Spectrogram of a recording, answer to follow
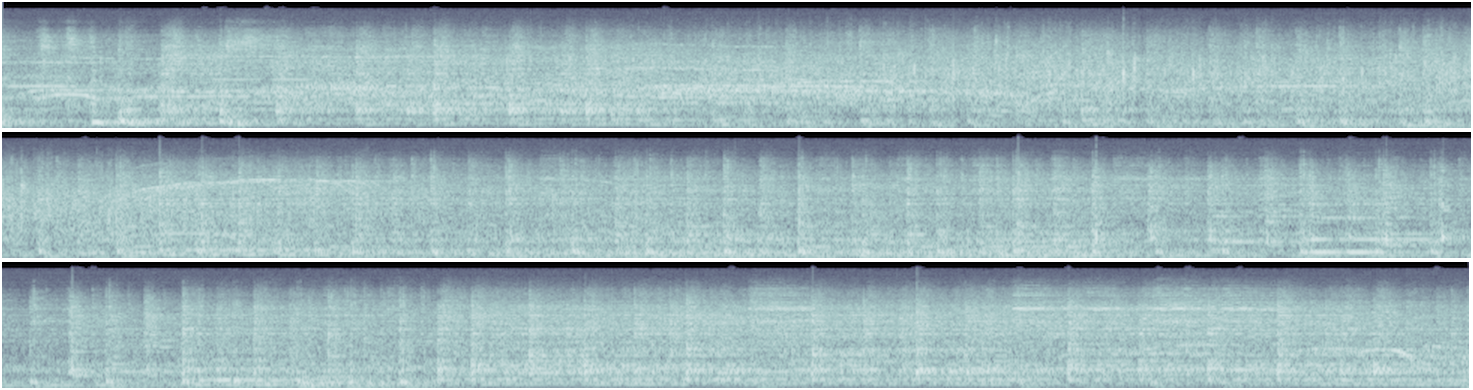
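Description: Live drum kit solo, drums and cymbals played continuously.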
